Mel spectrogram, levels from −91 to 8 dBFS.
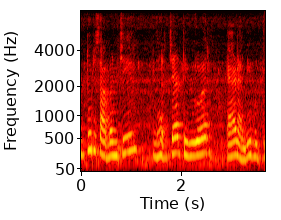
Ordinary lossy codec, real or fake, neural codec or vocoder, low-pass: none; fake; codec, 16 kHz, 8 kbps, FreqCodec, larger model; none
